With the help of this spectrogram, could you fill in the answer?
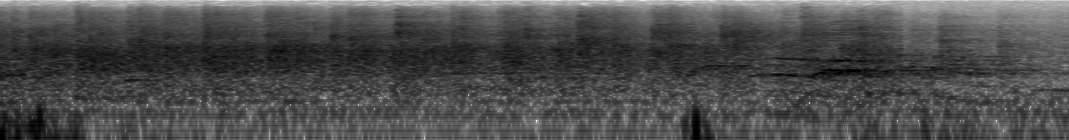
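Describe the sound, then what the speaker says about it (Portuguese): A church congregation applauds during a Portuguese-language sermon, a dense, steady wash of many hands clapping together, loud and close throughout with a few deeper thumps mixed in. "Pode aplaudir se você quiser, fique à vontade."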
